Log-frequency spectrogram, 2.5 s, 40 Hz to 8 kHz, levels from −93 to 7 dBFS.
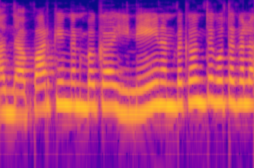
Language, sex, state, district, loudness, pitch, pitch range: Kannada, female, Karnataka, Chamarajanagar, -13 LUFS, 285 Hz, 255-305 Hz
